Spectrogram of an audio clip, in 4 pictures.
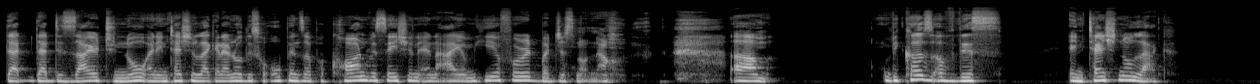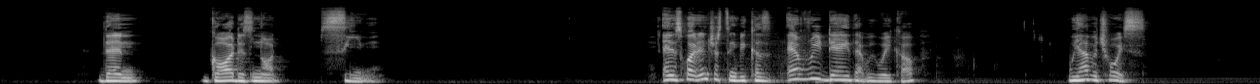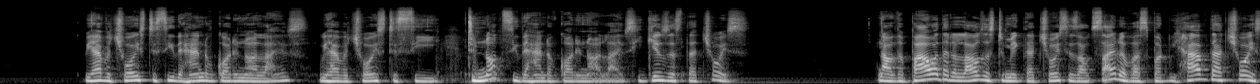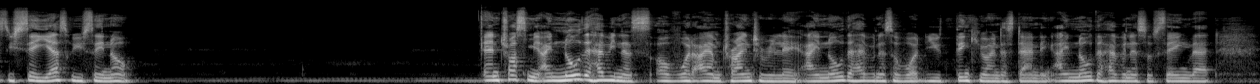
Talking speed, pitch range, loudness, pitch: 170 wpm, 145-175 Hz, -19 LUFS, 160 Hz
